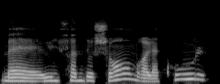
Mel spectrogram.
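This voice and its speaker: Expressive woman reading a novel. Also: fairly low pitch, takes it slowly, no room sound, highs cut off. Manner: lively, exclamatory storytelling. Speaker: audiobook reader.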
